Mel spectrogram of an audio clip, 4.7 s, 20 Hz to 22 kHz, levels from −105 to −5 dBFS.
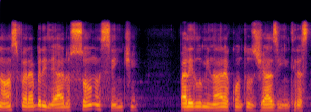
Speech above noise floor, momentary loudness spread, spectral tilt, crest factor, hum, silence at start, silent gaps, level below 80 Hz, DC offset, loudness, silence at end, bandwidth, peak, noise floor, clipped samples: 46 dB; 11 LU; -1.5 dB/octave; 22 dB; none; 0 s; none; -76 dBFS; under 0.1%; -26 LUFS; 0.05 s; 10.5 kHz; -6 dBFS; -74 dBFS; under 0.1%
